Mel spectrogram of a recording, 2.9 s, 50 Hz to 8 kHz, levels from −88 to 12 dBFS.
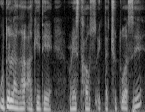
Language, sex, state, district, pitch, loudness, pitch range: Nagamese, male, Nagaland, Kohima, 145 Hz, -20 LUFS, 130-155 Hz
